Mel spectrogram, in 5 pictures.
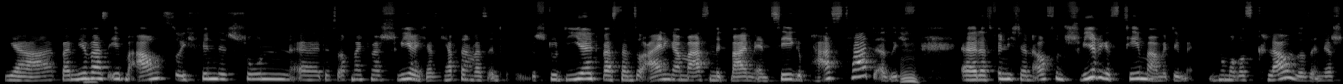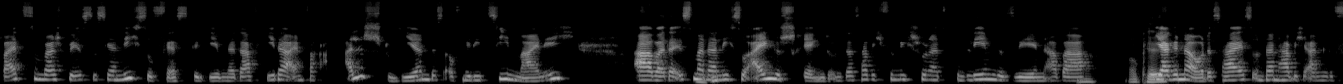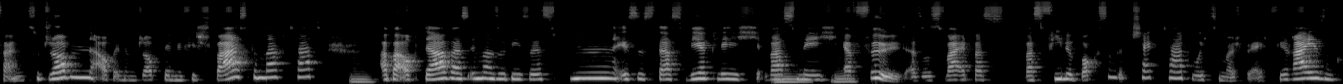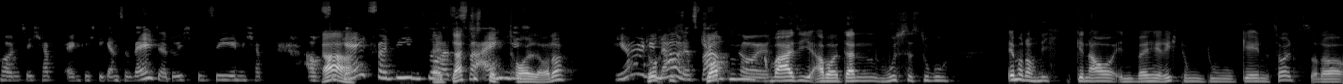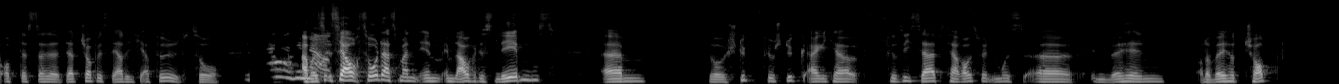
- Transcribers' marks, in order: surprised: "Mm"; stressed: "nicht"; stressed: "alles"; stressed: "Spaß"; stressed: "erfüllt?"; anticipating: "Ah, hey, das ist doch toll, oder?"
- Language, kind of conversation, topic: German, podcast, Wie findest du eine Arbeit, die dich erfüllt?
